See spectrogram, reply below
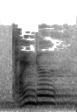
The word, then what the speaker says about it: Tinder: It's called Tinder. Like kinder, but with a T.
